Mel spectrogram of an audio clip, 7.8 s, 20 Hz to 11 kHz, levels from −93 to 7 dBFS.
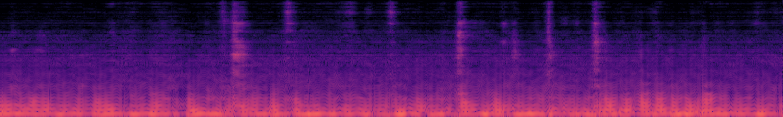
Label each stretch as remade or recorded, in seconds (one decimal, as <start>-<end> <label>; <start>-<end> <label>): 0.0-7.8 remade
